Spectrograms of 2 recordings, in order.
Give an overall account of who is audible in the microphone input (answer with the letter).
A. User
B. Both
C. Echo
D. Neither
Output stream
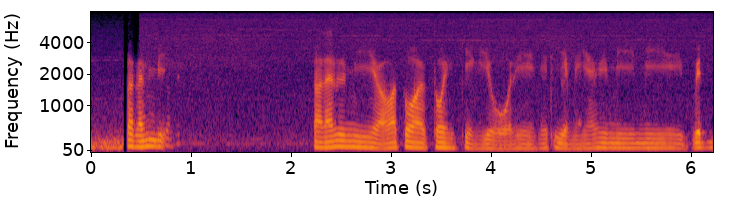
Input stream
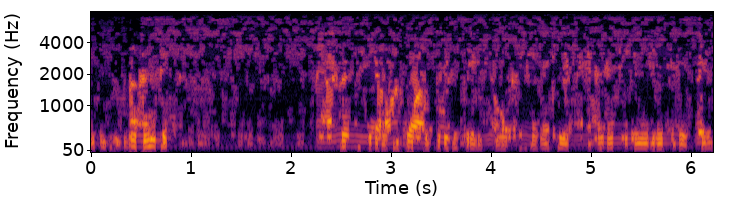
C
